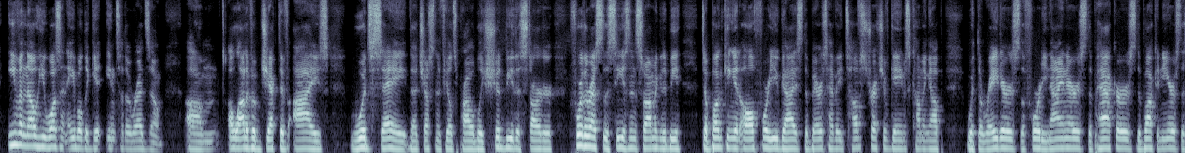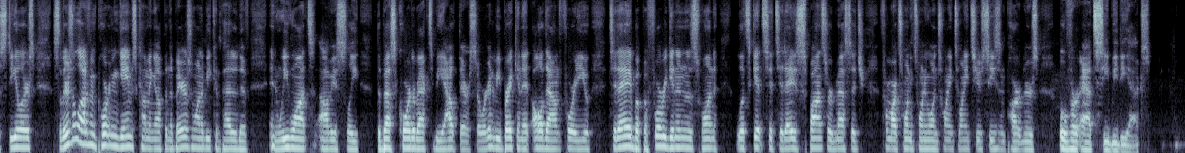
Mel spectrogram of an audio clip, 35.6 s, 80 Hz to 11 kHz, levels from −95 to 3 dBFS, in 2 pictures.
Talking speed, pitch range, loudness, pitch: 215 wpm, 140-155 Hz, -18 LUFS, 150 Hz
